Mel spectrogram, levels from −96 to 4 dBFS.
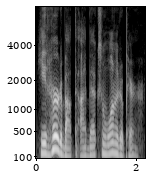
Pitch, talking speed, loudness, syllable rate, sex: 130 Hz, 275 wpm, -19 LUFS, 6.2 syllables/s, male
